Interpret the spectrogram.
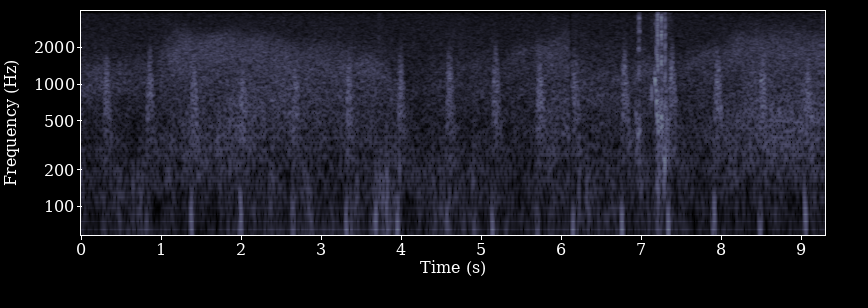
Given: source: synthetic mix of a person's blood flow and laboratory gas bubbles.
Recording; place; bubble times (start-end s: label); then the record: Doppler ultrasound of blood flow; subclavian vein
6.95-7.06 s: bubbles
7.13-7.42 s: bubbles
From the record:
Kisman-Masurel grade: 212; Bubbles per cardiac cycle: several, 3 to 8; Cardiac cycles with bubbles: 1 to 10%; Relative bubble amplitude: moderate (0.250 to 0.450); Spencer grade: 1 (occasional bubble signal discernible with the cardiac motion signal, with majority of cardiac periods free of bubbles); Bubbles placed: anywhere in the cardiac cycle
